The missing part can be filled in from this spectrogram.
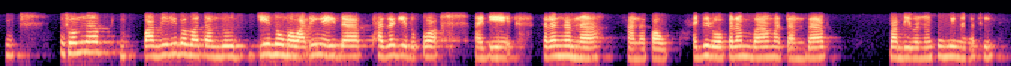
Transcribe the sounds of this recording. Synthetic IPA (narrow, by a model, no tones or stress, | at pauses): usomnɐbambiɾibɐmɐtɐmduɡinomɐwatiŋɐjdɐpʰazɐɡebɐkaajdikɐɾɐŋɐmnɐhanɐpaw | hajbiɾokɐɾɐmbɐmɐtɐmdɐ | bambiβɐnosomɡinaŋatʰi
